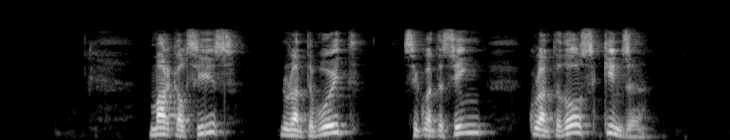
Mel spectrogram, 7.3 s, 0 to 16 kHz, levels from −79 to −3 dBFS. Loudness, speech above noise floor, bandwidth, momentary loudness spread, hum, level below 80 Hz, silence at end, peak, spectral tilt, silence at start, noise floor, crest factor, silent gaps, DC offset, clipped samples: -20 LUFS; 62 dB; 7.6 kHz; 13 LU; none; -60 dBFS; 0.85 s; -2 dBFS; -4 dB/octave; 1.5 s; -82 dBFS; 20 dB; none; under 0.1%; under 0.1%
